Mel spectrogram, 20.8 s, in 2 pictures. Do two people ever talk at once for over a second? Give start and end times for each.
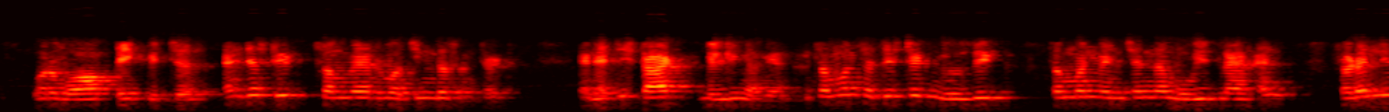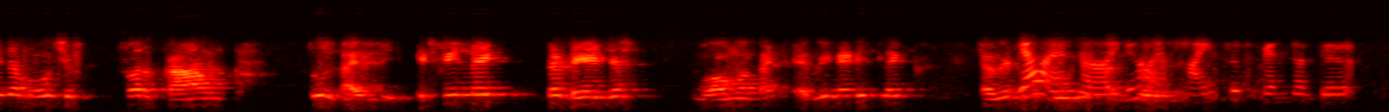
18.0-19.4

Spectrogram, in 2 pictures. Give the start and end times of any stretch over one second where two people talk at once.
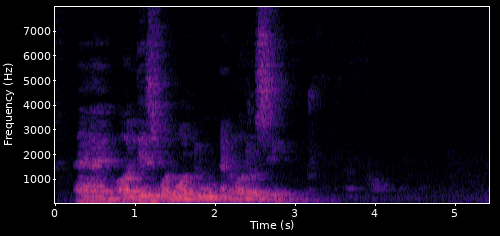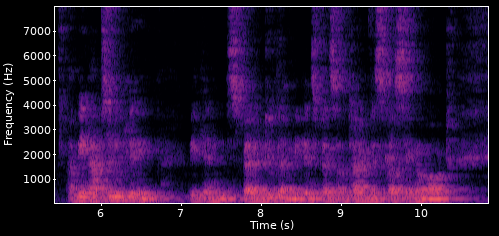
none

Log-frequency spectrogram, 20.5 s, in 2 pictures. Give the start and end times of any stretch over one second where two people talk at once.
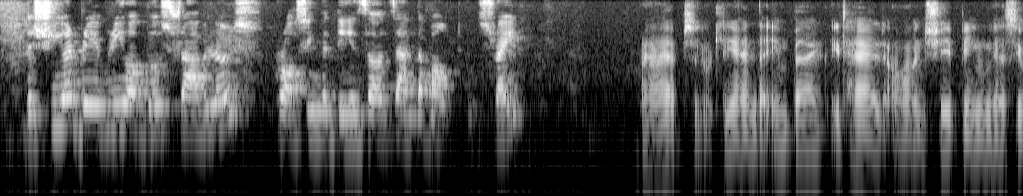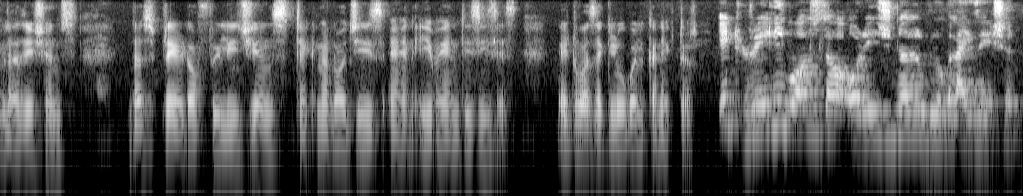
none

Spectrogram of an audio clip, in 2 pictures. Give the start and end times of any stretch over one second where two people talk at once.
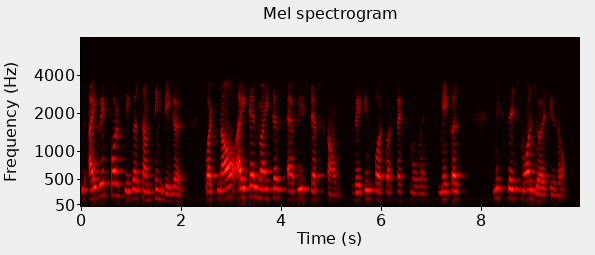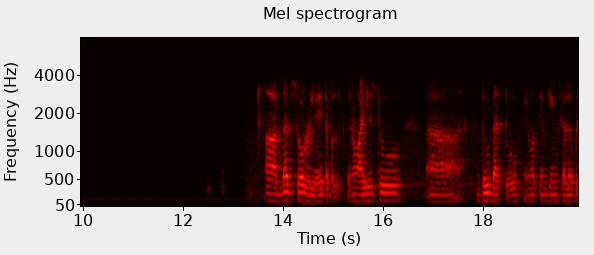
none

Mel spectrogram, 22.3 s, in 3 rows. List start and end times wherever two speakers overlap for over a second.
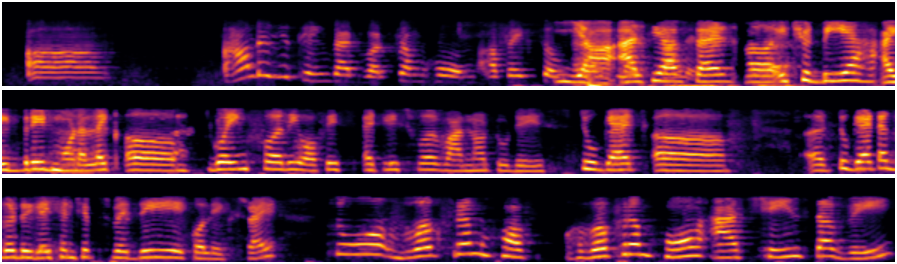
4.6-6.1

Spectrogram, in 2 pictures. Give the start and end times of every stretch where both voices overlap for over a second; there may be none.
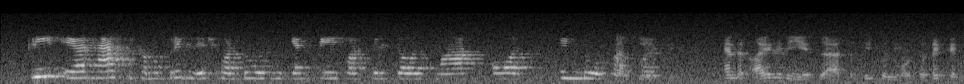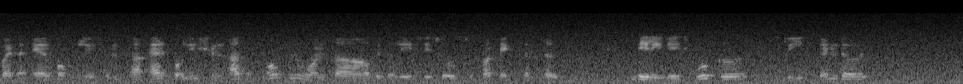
none

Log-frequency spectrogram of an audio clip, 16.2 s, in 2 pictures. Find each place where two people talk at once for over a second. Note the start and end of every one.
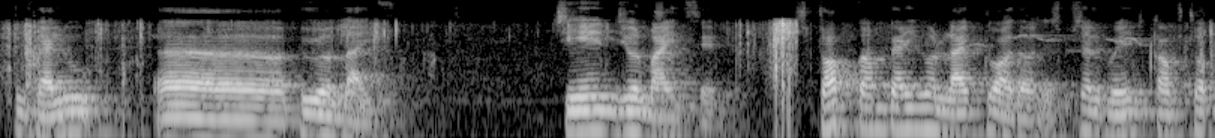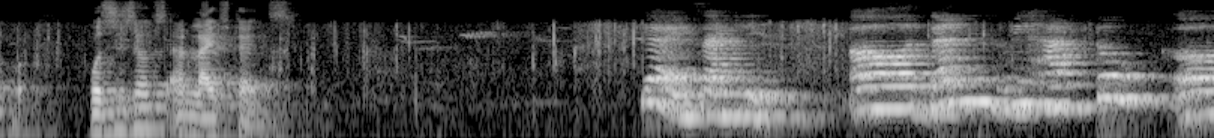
none

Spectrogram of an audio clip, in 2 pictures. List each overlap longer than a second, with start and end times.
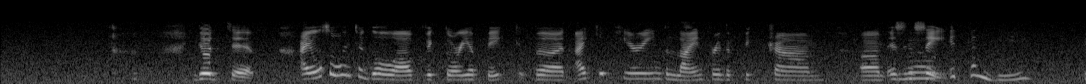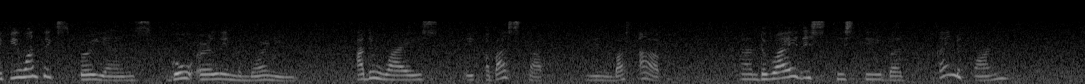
none

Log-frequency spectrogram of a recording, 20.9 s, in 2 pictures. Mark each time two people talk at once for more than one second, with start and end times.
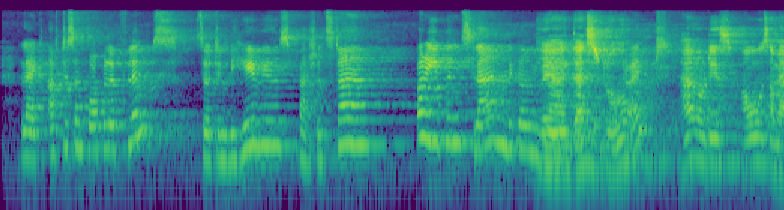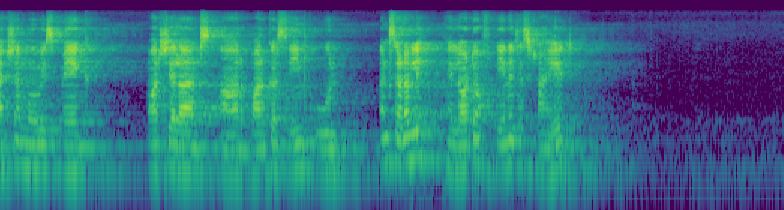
7.1-8.4

